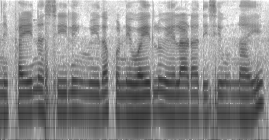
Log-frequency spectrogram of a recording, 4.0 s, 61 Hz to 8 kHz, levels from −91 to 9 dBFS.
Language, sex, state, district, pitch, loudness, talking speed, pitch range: Telugu, female, Telangana, Mahabubabad, 150 Hz, -17 LUFS, 120 wpm, 145-160 Hz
